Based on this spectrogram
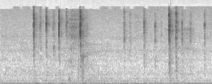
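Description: Quiet tapping on a computer keyboard as a short comment is typed, an irregular run of light clicks with a few slightly louder keystrokes.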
